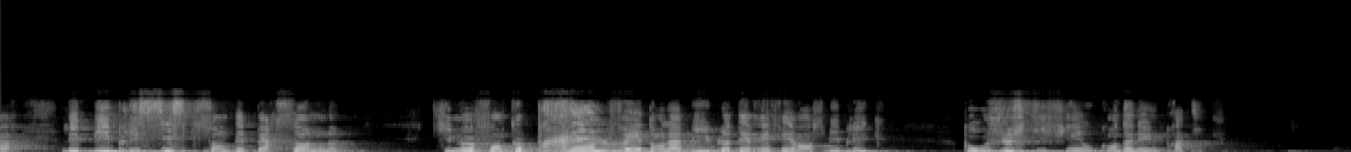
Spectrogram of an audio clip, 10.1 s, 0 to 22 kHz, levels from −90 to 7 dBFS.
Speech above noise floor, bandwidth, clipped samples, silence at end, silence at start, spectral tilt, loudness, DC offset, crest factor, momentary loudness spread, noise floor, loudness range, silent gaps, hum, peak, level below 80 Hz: 40 dB; 9 kHz; under 0.1%; 1.1 s; 0 s; -4.5 dB/octave; -28 LUFS; under 0.1%; 18 dB; 13 LU; -68 dBFS; 6 LU; none; none; -10 dBFS; -70 dBFS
